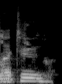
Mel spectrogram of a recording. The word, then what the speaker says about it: Latu: Latua. Cameron Latu.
